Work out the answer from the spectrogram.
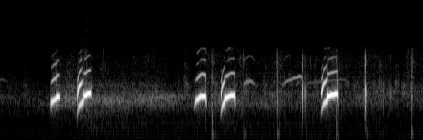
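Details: Curlew at a nest where four chicks are hatching: three loud, short upswept calls in a row, each a quick paired yelp, with thin high peeping notes between them and soft ticks.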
